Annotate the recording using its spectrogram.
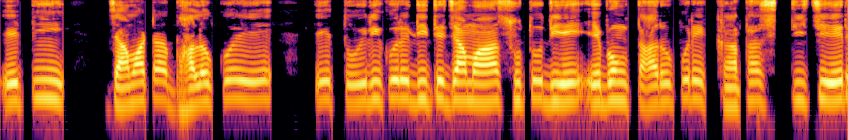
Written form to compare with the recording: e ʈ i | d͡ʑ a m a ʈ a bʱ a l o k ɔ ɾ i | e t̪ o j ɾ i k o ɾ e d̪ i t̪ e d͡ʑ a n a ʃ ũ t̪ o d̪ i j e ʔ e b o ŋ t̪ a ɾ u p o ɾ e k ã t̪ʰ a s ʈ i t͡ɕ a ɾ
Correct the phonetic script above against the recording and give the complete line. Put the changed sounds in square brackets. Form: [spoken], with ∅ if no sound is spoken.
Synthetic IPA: e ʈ i | d͡ʑ a m a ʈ a bʱ a l o k [o] ɾ [e] | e t̪ o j ɾ i k o ɾ e d̪ i t̪ e d͡ʑ a [m] a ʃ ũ t̪ o d̪ i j e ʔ e b o ŋ t̪ a ɾ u p o ɾ e k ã t̪ʰ a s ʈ i t͡ɕ [e] ɾ

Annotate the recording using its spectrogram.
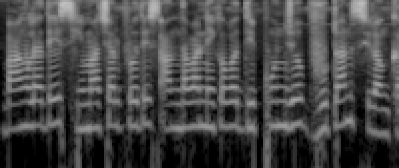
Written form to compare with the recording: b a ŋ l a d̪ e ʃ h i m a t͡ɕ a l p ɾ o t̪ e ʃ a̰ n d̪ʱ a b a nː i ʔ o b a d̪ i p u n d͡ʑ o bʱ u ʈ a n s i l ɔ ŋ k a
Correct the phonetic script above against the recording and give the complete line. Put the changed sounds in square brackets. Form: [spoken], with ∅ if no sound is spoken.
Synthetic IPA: b a ŋ l a d̪ e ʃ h i m a t͡ɕ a l p ɾ o [d̪] e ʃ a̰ n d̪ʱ a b a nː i [k] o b a d̪ i p u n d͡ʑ o bʱ u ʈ a n s i l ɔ ŋ k a

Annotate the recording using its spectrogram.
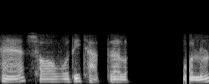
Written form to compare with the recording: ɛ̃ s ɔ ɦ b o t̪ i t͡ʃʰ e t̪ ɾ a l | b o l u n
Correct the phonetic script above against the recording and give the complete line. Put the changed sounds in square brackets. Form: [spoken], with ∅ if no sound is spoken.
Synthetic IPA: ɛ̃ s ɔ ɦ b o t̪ i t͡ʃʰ [a] t̪ ɾ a l | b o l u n

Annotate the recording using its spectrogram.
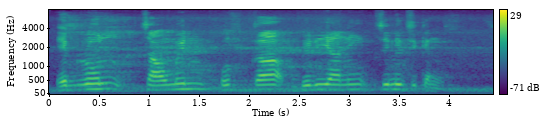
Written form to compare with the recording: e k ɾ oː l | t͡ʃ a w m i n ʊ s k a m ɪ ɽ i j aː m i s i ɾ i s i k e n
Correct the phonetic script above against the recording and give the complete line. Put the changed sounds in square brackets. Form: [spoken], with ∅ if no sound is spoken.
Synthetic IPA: e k ɾ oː l | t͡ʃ a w m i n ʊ s k a [b] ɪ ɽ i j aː [n] i s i [l] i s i k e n

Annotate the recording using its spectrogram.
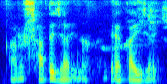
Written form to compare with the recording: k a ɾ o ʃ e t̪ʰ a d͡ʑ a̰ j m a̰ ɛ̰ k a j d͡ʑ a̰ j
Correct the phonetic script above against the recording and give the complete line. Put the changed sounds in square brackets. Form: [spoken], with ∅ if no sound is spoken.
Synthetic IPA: k a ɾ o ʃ [a] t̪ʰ [e] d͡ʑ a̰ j [n] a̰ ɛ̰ k a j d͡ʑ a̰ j

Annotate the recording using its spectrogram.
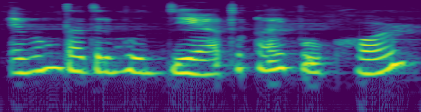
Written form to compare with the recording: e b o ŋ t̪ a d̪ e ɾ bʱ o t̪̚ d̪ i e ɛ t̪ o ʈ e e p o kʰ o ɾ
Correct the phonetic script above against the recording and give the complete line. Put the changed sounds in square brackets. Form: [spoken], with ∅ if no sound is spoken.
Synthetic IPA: e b o ŋ t̪ a d̪ e ɾ bʱ [u] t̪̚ d̪ i e ɛ t̪ o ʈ [a] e p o kʰ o ɾ

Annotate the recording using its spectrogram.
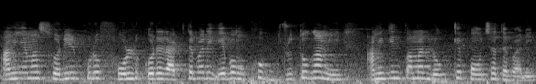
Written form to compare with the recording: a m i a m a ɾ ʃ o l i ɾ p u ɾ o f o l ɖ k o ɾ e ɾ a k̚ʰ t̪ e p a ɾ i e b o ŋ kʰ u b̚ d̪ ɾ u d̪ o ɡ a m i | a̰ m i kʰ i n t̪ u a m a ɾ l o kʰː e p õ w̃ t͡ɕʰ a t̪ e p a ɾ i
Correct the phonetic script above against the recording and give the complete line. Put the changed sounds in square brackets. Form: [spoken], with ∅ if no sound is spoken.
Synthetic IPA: a m i a m a ɾ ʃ o [ɾ] i ɾ p u ɾ o f o l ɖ k o ɾ e ɾ a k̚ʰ t̪ e p a ɾ i e b o ŋ kʰ u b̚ d̪ ɾ u [t̪] o ɡ a m i | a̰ m i [k] i n t̪ u a m a ɾ l o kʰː e p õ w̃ t͡ɕʰ a t̪ e p a ɾ i

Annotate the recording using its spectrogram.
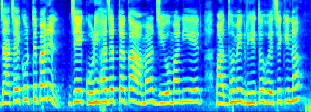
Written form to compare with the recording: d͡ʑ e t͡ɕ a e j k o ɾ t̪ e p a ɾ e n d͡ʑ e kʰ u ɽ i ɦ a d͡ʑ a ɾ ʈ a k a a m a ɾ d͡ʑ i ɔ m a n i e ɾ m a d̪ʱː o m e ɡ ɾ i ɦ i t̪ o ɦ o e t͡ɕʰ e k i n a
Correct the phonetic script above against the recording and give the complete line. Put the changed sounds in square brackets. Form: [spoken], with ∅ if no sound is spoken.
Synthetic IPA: d͡ʑ [a] t͡ɕ a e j k o ɾ t̪ e p a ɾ e n d͡ʑ e [k] u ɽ i ɦ a d͡ʑ a ɾ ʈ a k a a m a ɾ d͡ʑ i [o] m a n i e ɾ m a d̪ʱː o m e ɡ ɾ i ɦ i t̪ o ɦ o e t͡ɕʰ e k i n a

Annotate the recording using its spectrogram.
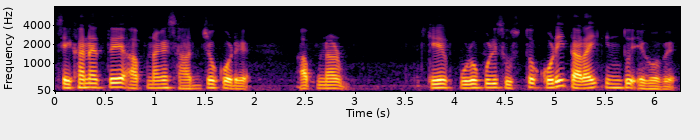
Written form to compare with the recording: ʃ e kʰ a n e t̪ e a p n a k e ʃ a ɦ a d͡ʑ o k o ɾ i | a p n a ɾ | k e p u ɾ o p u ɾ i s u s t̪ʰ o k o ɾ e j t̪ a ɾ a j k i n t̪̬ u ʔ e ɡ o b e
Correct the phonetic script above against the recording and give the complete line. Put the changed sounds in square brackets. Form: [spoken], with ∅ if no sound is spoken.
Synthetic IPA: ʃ e kʰ a n e t̪ e a p n a k e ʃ a ɦ a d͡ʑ o k o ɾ [e] | a p n a ɾ | k e p u ɾ o p u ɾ i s u s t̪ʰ o k o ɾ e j t̪ a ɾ a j k i n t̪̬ u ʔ e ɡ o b e

